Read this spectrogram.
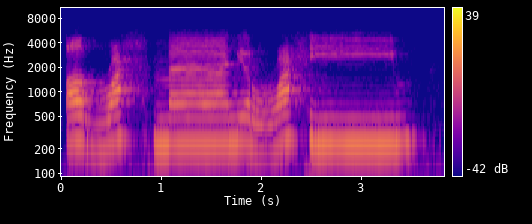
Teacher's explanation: Ra in Ar-Rahman and Ar-Rahim will be read heavy due to Fatha on it. Fatha is short vowel in the diagonal shaped line on top of letter.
